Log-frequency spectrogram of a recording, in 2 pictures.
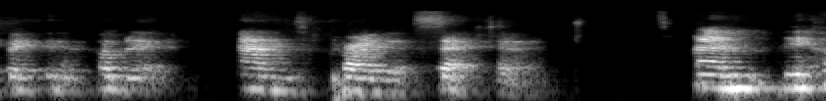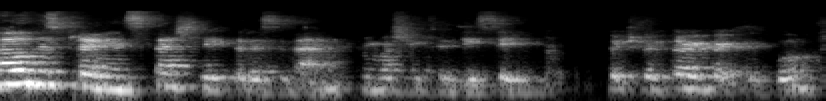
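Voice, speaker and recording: A woman's voice: mid-range voice, a bit bright, a little hiss or hum. A woman introducing a guest and hosting an onstage interview at a university event, with frequent ums. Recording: echoey hall from far off.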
